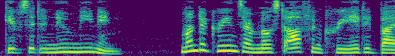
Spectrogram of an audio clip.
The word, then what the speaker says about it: mondegreen: to our Mondegreen conversation. Lori taught me a new word. Hef probably knows it. He's a music guy. I'll let you talk. I'm thinking it's pronounced Mondegreen.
